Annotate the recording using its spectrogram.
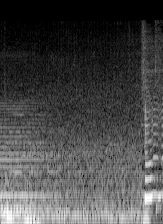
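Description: A fading tail of jazz music gives way to a low, steady vehicle rumble that slowly drops in level.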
